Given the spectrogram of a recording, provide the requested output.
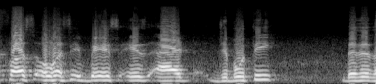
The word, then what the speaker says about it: Djibouti: So China's first overseas base is at Djibouti. This is how it is pronounced, and this is near the very famous Horn of Africa, where a lot of piracy happens.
